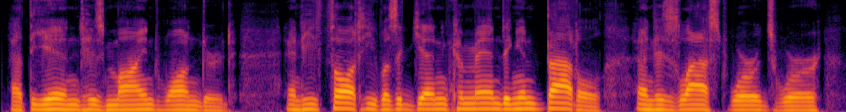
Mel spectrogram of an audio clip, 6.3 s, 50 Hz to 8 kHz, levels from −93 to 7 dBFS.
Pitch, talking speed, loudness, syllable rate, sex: 125 Hz, 190 wpm, -17 LUFS, 5.0 syllables/s, male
